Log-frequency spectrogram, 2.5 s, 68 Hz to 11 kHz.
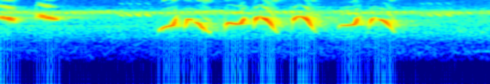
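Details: A Brown Thrasher, whose song vocabulary may reach about 2,500 phrases, sings for 40 seconds without repeating itself: a quick run of varied chirps and slurred notes, rising and falling, in short bursts about a second long, with a faint high hiss behind.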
